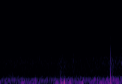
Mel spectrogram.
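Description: Quiet with a low steady hum, broken by a single sharp click about a second in and a few fainter ticks.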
